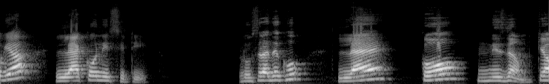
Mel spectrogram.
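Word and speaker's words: laconicity: लैकोनिसिटी। तो कैसे पढ़ना है इसको? लैक, देखो के बना है तो का बोलना है। लैक ओ निस ई टी, लैकोनिसिटी। क्या हो गया? लैकोनिसिटी।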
